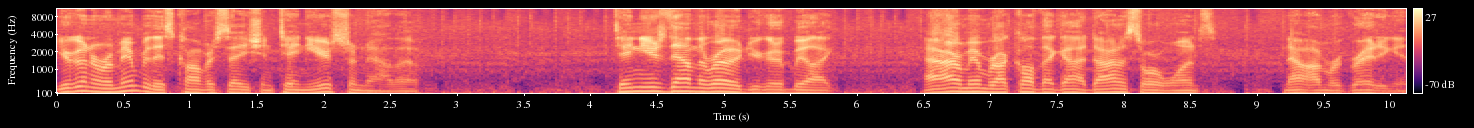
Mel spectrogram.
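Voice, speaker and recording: Lively intonation and medium pitch mark this man's voice, with music in the background. He talks at a fairly quick pace but with long, frequent pauses. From US South. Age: 30s. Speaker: gaming streamer. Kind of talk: casual chat.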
